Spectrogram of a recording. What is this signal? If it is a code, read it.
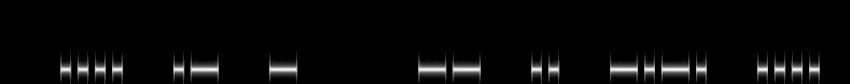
Morse code, heard as a keyed tone, about 14 wpm, spaced as for 10 wpm, 700 Hz. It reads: HAT MICH
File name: Morsekurs / Witze / Witz 01. Mai 2018, 50 F70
